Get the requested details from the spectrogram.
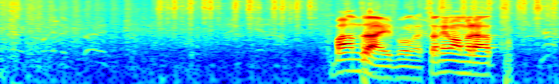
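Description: A machine gun fires in short bursts.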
